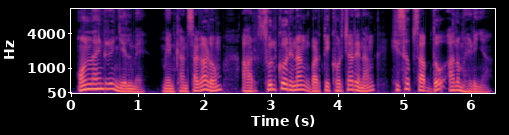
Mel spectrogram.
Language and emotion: Santali, neutral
